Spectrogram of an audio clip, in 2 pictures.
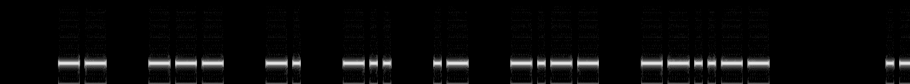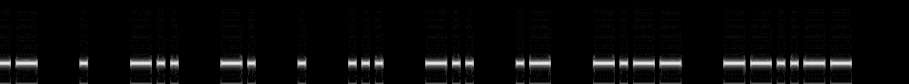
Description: Morse code, heard as a keyed tone, about 18 wpm, spaced as for 12 wpm, 1000 Hz. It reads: MONDAY, WEDNESDAY,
